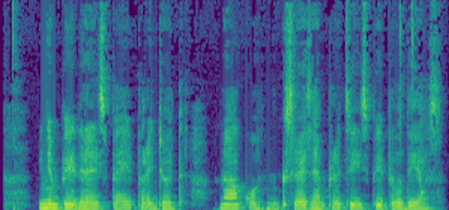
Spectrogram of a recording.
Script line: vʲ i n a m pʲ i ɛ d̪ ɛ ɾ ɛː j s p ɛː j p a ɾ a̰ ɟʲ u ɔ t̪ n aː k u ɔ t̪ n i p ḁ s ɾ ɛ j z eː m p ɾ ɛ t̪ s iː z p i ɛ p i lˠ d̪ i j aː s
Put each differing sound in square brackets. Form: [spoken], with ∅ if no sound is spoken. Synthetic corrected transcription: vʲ i [ɲ] a m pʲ i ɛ d̪ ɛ ɾ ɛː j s p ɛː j p a ɾ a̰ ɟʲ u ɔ t̪ n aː k u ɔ t̪ n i [k] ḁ s ɾ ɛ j z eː m p ɾ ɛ t̪ s iː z p i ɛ p i lˠ d̪ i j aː s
